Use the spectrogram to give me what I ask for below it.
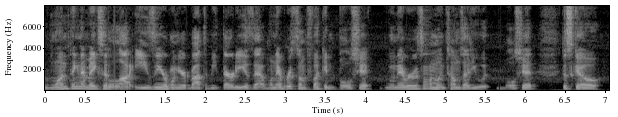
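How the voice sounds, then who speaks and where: A man's voice: mid-range voice, fast, a bit bright. A man in his late twenties co-hosts a casual podcast in a mid-range voice. He riffs with wry humor and casual profanity, keeping things loose and conversational. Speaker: podcast co-host. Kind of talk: casual chat.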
